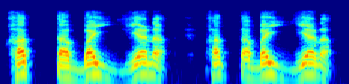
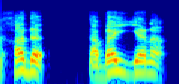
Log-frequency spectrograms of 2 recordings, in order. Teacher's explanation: یہ جو ساکن دال ہے یہ گر جائے گا, آپ سیدھا تا میں آ جائیں گے, اور اس کو تجدید سے پڑھیں گے. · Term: ادغام متجانسین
